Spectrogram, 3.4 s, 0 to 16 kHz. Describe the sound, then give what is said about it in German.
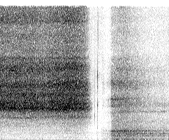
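A slow, deep breath drawn in: a steady, airy hiss lasting almost two seconds before it cuts off, followed by a lower, rougher rush of air. “Zieh mal Sauerstoff in deinen Körper rein. Atme mal du kannst auch für 3 Sekunden lang einatmen”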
